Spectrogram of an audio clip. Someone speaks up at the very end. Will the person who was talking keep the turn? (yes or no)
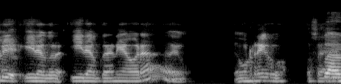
no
